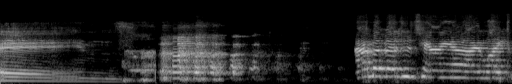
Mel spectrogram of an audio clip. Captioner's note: laughs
